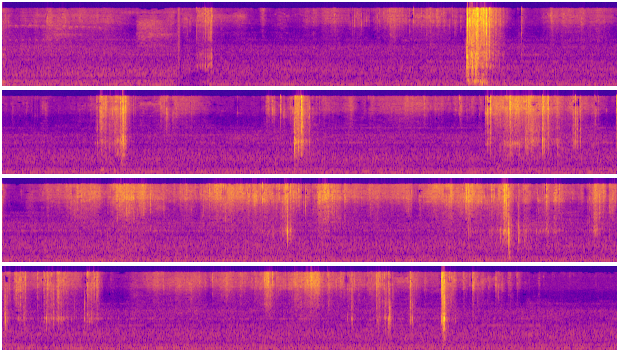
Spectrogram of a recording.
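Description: Hands scooping garden soil into a plastic bucket among dry corn stalks: scattered sharp cracks and scrapes of stalks and soil, the loudest about six seconds in, over a steady low hum.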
